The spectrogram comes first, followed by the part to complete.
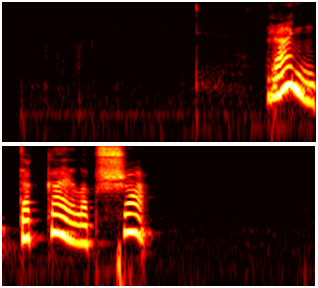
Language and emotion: Russian, angry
